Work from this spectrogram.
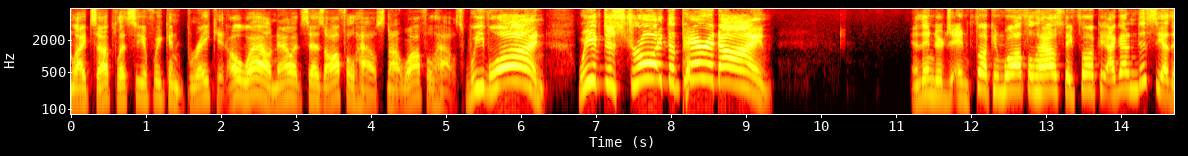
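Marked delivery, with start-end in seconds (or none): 5.2-9.4 sarcastic victory cry, high and loud; mock triumph. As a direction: cheer it like a hollow win. Sarcastic mock victory about bottles.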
